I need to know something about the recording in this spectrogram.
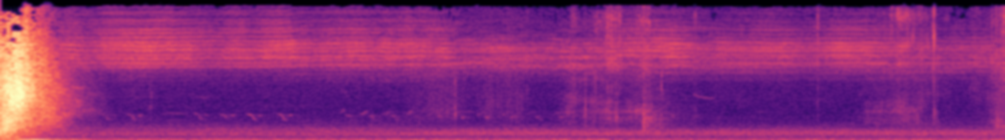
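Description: Wind buffeting a chest-mounted action camera's microphone, a steady low rumble, after a sharp whoosh right at the start. Faint short chirps come a couple of seconds in.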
